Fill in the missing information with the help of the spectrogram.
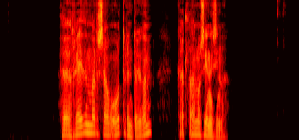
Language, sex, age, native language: Icelandic, male, 40-49, Icelandic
